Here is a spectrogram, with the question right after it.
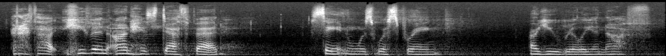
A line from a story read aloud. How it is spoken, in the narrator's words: Fear whispered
